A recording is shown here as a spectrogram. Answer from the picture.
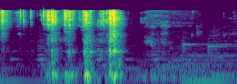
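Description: A kitchen knife cutting into a white sucker behind its gills on a wooden cutting board, the first cut of a fillet down toward the backbone. It makes a few short, sharp scraping strokes in the first second or so, then goes quieter.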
